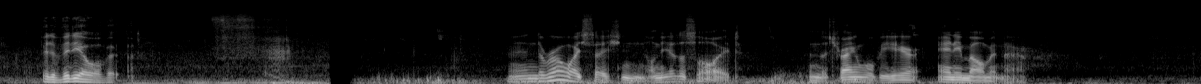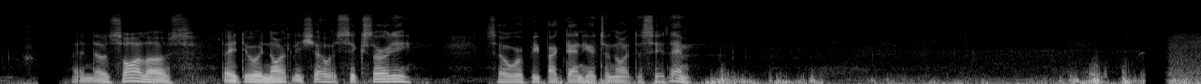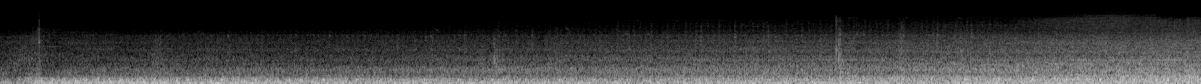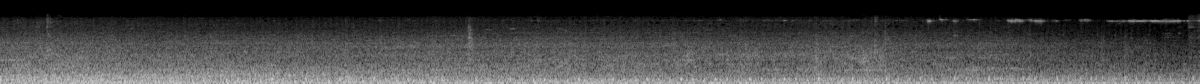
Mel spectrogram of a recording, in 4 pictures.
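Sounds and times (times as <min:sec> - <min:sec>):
train rumbling: 0:23.8 - 0:48.0
thin high squeal: 0:45.3 - 0:48.0.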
